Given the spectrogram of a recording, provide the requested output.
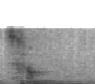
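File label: "cam4", Cantonese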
